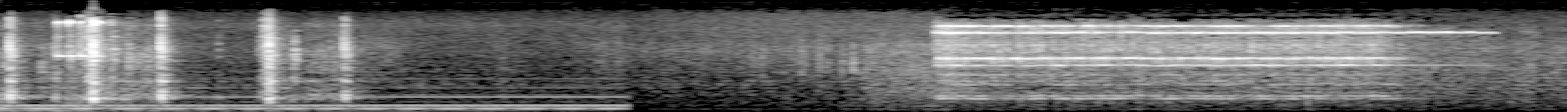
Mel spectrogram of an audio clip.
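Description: A telephone rings in two steady, buzzing bursts separated by a short pause, with a few sharp clicks at the start of the first ring. Nobody speaks.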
